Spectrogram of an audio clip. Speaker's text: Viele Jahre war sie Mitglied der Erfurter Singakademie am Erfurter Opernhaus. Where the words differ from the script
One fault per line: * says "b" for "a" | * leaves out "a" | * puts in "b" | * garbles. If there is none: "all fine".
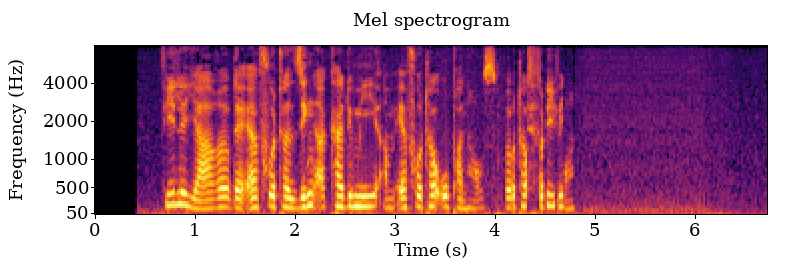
* leaves out "war sie Mitglied"
* garbles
